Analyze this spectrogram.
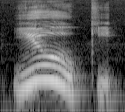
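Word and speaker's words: ゆうき: Berikutnya ada bunyi U panjang itu pakai huruf U saja. Yuki Desne Yuki. Beda dengan Yuki ya. Kalau Yuki itu dua ketukan. Kalau ini Yuki Desne hai.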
